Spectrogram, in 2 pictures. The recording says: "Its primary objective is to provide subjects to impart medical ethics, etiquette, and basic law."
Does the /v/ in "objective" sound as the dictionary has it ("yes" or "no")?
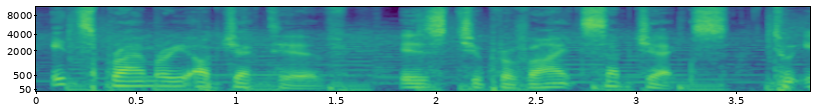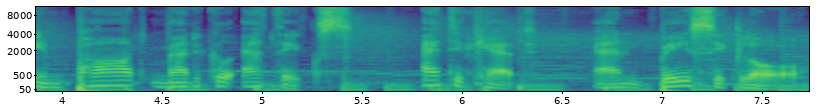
yes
